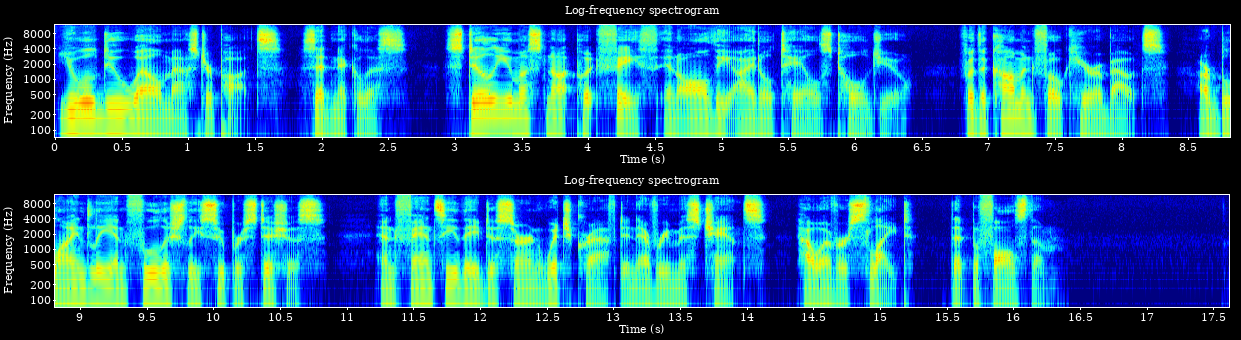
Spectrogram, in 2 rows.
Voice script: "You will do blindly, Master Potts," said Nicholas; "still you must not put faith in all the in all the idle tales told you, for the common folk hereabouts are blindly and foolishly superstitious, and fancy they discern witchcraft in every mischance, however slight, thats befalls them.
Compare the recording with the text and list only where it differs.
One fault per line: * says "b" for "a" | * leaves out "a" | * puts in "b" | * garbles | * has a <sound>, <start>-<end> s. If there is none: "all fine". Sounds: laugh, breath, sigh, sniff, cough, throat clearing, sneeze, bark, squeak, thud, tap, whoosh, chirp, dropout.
* says "well" for "blindly"
* leaves out "in all the"
* says "that" for "thats"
